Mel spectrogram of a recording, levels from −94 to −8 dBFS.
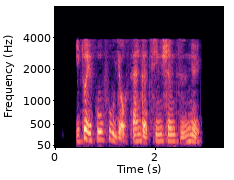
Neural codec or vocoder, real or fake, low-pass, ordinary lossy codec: none; real; 7.2 kHz; AAC, 16 kbps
